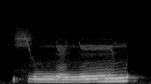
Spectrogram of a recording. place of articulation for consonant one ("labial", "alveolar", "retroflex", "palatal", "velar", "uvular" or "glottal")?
palatal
